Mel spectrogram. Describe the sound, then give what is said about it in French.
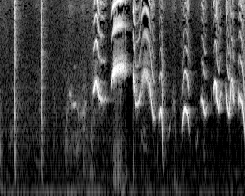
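A European robin gives two sharp, dry ticking notes, then a run of high, squeaky chirps and whistled calls in quick succession. “Et le rouge-gorge est là, il fait des petits tic-tic-tic, comme ça, et puis des petits baisers.”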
